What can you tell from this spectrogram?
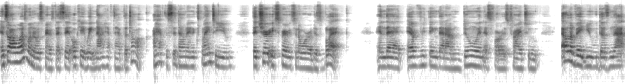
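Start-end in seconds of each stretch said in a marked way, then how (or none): none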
